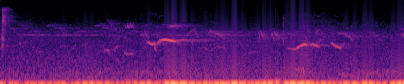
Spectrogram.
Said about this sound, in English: And then the red-winged blackbirds. Those are in abundance here. They're really loud.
